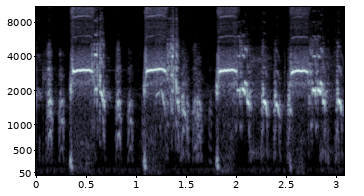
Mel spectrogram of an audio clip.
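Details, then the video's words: Four loud, harsh squawking phrases, each with a thin whistled tone, spaced under a second apart: the excited call of a female teetar, or partridge. "mdi ke Awaz # tetar sound # Teetar Voice # Atif Bhkar Bird # Tetar ke masti wali korak"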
